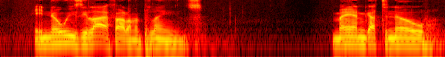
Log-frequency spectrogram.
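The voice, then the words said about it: Bad put-on accent. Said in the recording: “it always ends up into George Bush now... my voice is exactly like all impressions of George Bush... it's very terrible”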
